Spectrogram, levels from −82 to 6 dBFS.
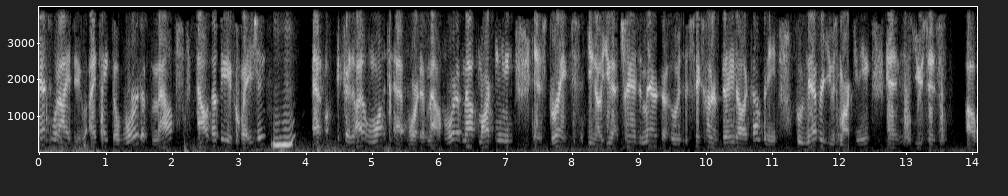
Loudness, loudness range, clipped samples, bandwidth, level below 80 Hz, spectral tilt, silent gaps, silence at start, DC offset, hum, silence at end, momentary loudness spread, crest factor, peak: -20 LUFS; 2 LU; under 0.1%; 4 kHz; -60 dBFS; -6.5 dB/octave; none; 0 s; under 0.1%; none; 0 s; 8 LU; 16 dB; -6 dBFS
